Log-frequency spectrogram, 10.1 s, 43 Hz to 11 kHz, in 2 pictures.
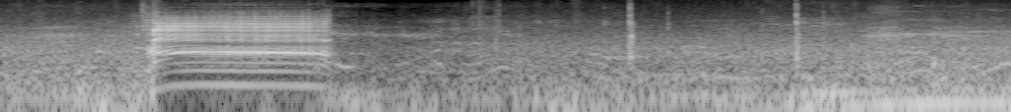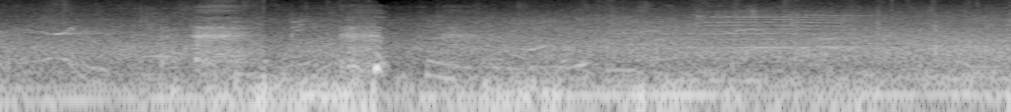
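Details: At Portland zoo in 2009, a sheep gives one harsh, retching bleat lasting about a second that sounds like barfing, followed by a low background murmur.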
